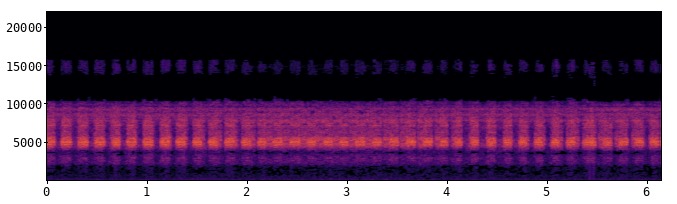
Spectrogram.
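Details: Summertime cicadas in Provence, southern France, a loud high metallic buzz with regular pulsing near three beats per second, sustained and unchanging, no other animals or noises.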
